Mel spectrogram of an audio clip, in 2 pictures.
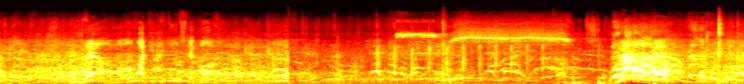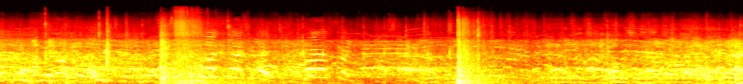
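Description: Football players and a small crowd of spectators shouting and calling out on an open pitch, with a long high whistle blast about six seconds in and a burst of loud shouting just after it. Sharp thuds, like a ball being struck, come twice later on.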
